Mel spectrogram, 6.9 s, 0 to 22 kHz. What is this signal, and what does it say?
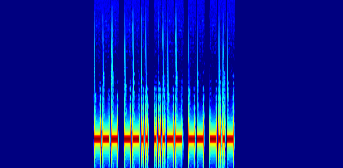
Morse code, heard as a keyed tone, about 28 wpm, 700 Hz. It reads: OZ3MX
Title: DXCC-100 Call Signs - 5 Characters - 28wpm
